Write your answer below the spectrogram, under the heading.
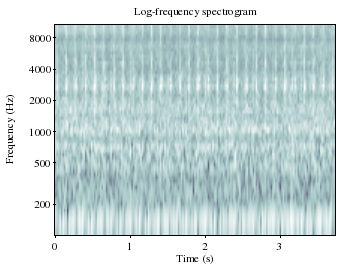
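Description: V6 at idle with a sharp, regular knock about 2–3 times a second over a steady idle; clear internal engine knock, cause unconfirmed.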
